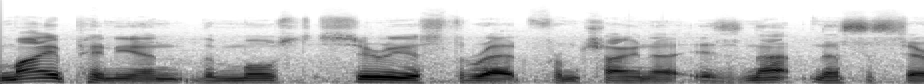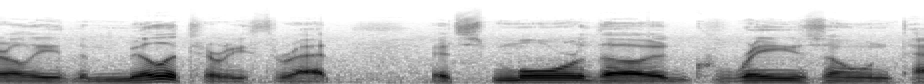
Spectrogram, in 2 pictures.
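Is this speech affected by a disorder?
No.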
